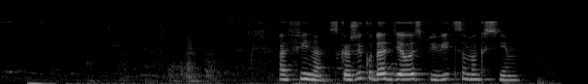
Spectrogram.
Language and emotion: Russian, neutral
